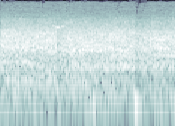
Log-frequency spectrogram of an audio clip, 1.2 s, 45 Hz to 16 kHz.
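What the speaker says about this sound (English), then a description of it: "Crowd chanting defense" At a 1992 Cavaliers versus Nets playoff basketball game, an arena crowd roars in a dense, steady wash of voices, with a rising rhythmic chant that fits a defense call.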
